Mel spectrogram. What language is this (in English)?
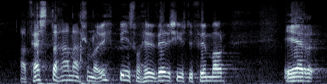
Icelandic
